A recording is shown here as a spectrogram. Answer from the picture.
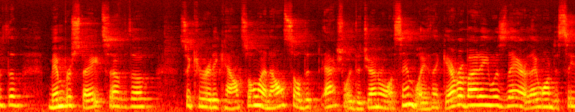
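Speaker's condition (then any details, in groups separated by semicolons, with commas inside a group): No condition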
